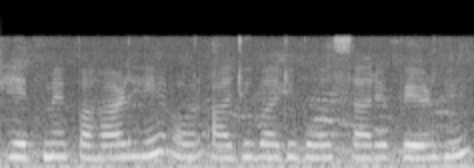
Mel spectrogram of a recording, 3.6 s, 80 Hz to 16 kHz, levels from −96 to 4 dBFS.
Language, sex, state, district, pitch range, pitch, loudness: Hindi, female, Chhattisgarh, Balrampur, 245-270 Hz, 255 Hz, -14 LUFS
